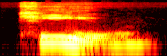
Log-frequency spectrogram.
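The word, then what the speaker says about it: כִּיּוּן: All right, so when we go to the Hebrew word, we see that it's pronounced Kiyun, right?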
